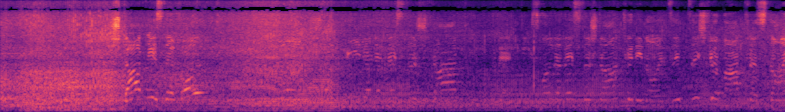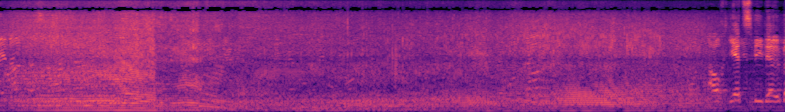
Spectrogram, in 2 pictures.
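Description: Several motorcycle engines roar loudly and rise and fall in pitch as the bikes race past.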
